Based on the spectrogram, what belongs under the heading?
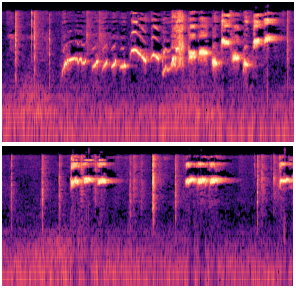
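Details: Lure song of a White-rumped shama for birds that will not sing, are stuck, or have finished molting: a burst of rich rising whistles, then sharp clicks and short high piercing notes repeated about once a second.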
